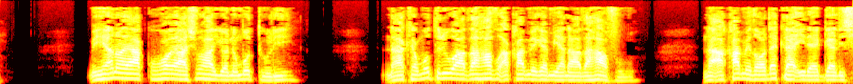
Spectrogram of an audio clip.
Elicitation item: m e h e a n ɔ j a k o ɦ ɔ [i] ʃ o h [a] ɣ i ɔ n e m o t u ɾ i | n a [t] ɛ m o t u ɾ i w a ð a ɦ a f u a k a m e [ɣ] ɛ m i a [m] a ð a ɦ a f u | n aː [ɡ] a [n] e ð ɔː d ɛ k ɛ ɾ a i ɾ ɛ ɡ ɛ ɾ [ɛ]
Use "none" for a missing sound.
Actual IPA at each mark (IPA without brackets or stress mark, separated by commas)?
a, a, k, ɣ, n, k, m, i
